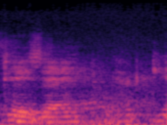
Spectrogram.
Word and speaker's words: Taizé: Just recently I was introduced to, I hope I pronounced this correctly, T-A-I-Z-E, Taizé. – Taizé, in France, And we did a lot of repeating of phrases and singing.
